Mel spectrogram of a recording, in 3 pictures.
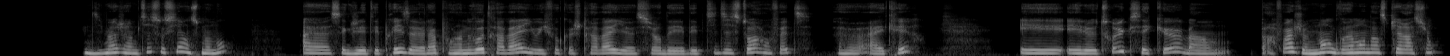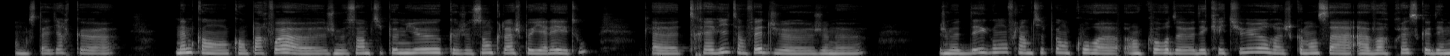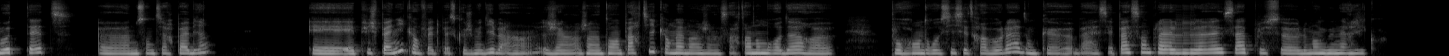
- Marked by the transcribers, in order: none
- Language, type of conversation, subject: French, advice, Comment la fatigue et le manque d’énergie sabotent-ils votre élan créatif régulier ?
